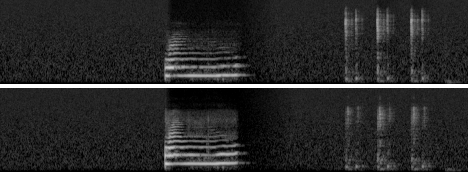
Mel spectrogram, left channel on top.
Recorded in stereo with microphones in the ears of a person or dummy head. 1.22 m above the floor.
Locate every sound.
1.6 s a cat meowing: 65° right (ahead or behind), 0.8 m
3.4 s typing on a keyboard: 85° left, 7.5 m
